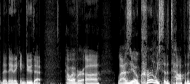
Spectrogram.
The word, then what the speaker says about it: Lazio: He listened to the last episode and said, "Oh, by the way, tell Ferris it's pronounced Lazio."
